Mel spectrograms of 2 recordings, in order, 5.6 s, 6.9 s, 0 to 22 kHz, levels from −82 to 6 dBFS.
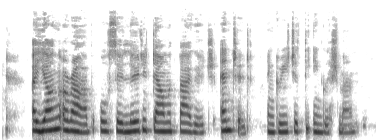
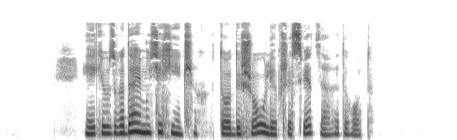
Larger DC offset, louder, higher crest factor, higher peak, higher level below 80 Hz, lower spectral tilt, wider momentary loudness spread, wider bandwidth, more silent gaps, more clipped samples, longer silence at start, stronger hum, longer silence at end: neither; about the same, -18 LUFS vs -19 LUFS; about the same, 18 dB vs 16 dB; first, 0 dBFS vs -4 dBFS; about the same, -62 dBFS vs -66 dBFS; about the same, -4 dB/octave vs -4 dB/octave; about the same, 15 LU vs 13 LU; first, 15.5 kHz vs 11.5 kHz; neither; neither; second, 0.1 s vs 0.9 s; neither; second, 0.2 s vs 1.45 s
